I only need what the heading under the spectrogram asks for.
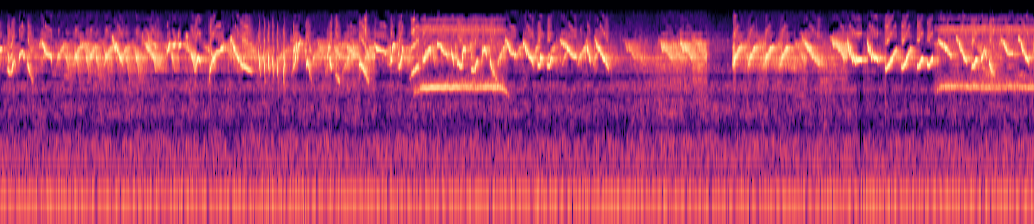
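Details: White-eye of the dakun type, a caged songbird, singing persistently to challenge rivals: rapid high, twittering runs of zigzag chirps, with two long steady whistled notes near the middle and end. A low constant hum sits underneath.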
